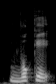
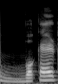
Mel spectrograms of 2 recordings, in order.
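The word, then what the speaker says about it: bouquet: इसके बाद बुके, बुके माने होता गुलदस्ता, इसको बकेट नहीं पढ़ते हैं ना, बकेट वगैरह नहीं पढ़ते, वो अलग है, बाल्टी होता है उसका अर्थ, स्पेलिंग भी अलग है उसकी।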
